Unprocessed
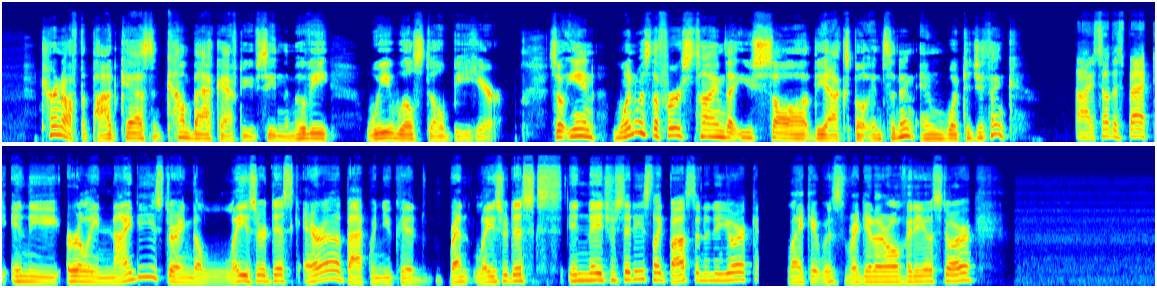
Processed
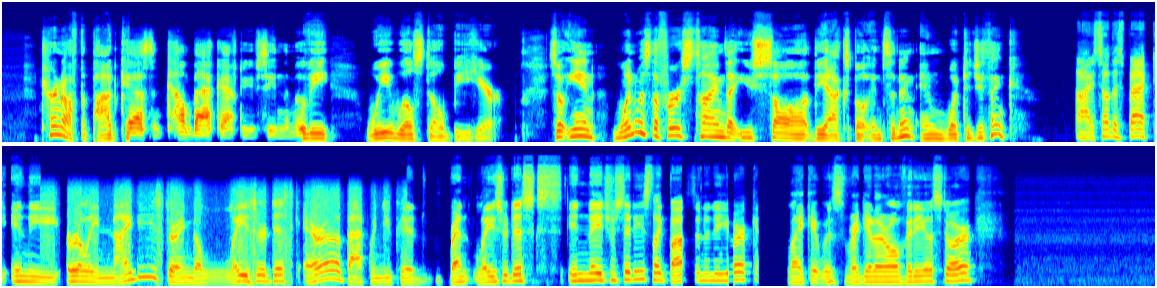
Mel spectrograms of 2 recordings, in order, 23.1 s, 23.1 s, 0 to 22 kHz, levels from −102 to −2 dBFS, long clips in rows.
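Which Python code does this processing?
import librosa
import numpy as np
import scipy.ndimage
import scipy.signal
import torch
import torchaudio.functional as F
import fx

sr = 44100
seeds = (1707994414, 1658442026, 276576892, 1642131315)

y = fx.cabinet(x, sr, low_hz=320.0, low_slope=24, high_hz=6200.0, hz=(400.0, 760.0, 2100.0, 4300.0), db=(7, 10, -8, -9), at=(1.28, 3.02))
y = fx.cvsd(y, sr, bps=32000, at=(11.92, 15.59))
y = fx.gate_flip(y, sr, shuts_db=-19.0, range_db=-30, at=(18.33, 18.86))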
